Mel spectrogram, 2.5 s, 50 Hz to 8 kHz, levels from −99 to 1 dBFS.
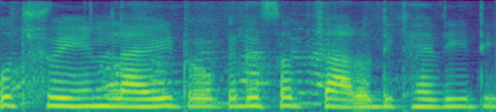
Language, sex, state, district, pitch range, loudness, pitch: Hindi, female, Uttar Pradesh, Hamirpur, 200-215 Hz, -14 LUFS, 205 Hz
